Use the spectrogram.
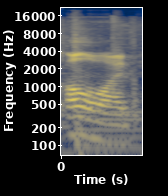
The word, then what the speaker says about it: Allwine: you want to add the last name it's pronounced all wine Nick allwine thank you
